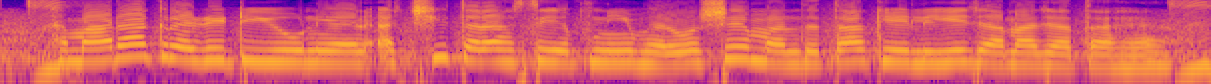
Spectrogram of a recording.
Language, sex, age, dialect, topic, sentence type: Hindi, female, 25-30, Awadhi Bundeli, banking, statement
